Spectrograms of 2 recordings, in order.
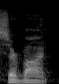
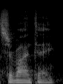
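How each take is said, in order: First: The name ends without a final vowel sound. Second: The name ends with a sounded final vowel. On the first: The speaker calls it right. "the E is silent" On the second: The speaker calls it wrong. "not Cervante"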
